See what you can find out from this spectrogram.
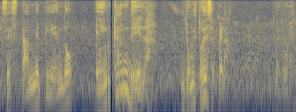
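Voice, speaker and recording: A man's voice: fairly low pitch, sing-song, unhurried, mellow. An actor playing a nervous, exasperated man with a Dominican accent, firing off questions at meddlers. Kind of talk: comedy film acting. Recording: clear background noise and ambience.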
